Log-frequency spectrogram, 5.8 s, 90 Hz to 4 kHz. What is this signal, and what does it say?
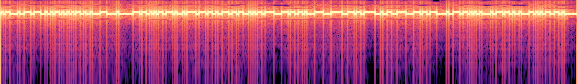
RTTY, about 45.45 baud. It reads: BANDS. SHE ALSO GOT TWO MARK 48
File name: fsk170 / battleshipnj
